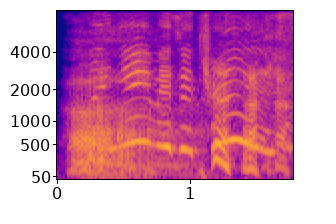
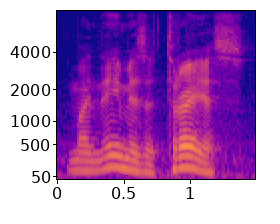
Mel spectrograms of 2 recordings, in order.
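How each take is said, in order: First: It is said in a two-year-old's voice. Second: It is said in his normal voice.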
